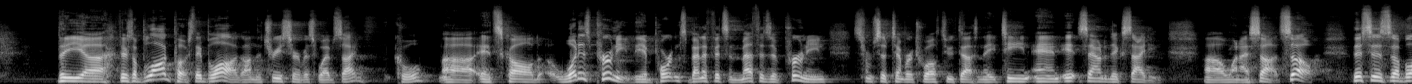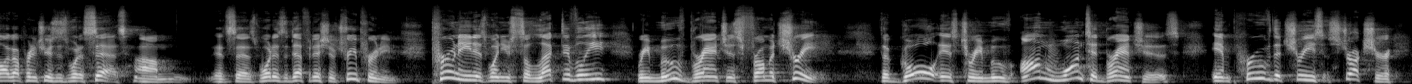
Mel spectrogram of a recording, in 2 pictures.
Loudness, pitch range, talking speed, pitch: -16 LUFS, 130-185 Hz, 180 wpm, 160 Hz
